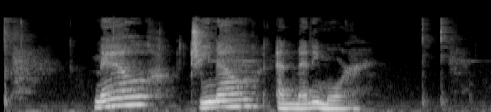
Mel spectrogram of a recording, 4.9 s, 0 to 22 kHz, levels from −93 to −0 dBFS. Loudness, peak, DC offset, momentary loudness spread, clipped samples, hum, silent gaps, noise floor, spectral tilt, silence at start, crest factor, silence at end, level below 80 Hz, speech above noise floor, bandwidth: -25 LUFS; -12 dBFS; under 0.1%; 14 LU; under 0.1%; none; none; -59 dBFS; -6.5 dB/octave; 0.05 s; 16 dB; 1.3 s; -56 dBFS; 35 dB; 11.5 kHz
